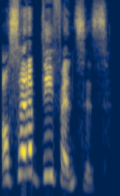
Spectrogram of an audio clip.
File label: Self Task Defenses, Female; Female 02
